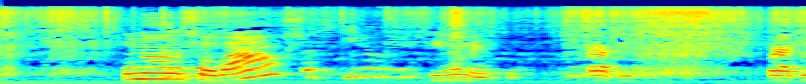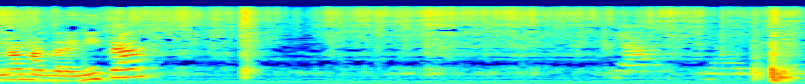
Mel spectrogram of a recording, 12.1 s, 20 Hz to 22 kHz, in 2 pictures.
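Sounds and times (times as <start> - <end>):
plastic bag rustling and crinkling: 0.0 - 12.0.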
